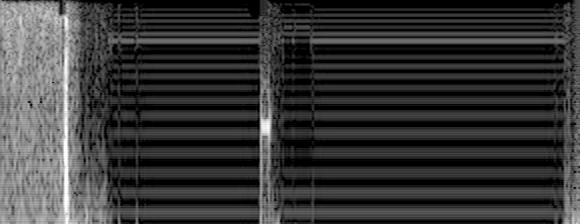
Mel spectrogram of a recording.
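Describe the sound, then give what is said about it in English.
A single very short burst of mid-pitched Morse tone, the letter R, sent by a station checking in to an amateur radio net, sounds once between bursts of radio static and hiss, with no talking. “Okay, I heard the Morse code letter R,”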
